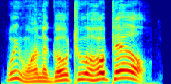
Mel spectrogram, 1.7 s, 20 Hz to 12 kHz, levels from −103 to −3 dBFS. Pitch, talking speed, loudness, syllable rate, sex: 200 Hz, 245 wpm, -17 LUFS, 5.5 syllables/s, male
